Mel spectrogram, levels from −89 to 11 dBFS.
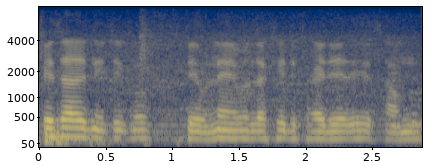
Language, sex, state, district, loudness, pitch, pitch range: Hindi, male, Madhya Pradesh, Katni, -19 LUFS, 120 Hz, 115-130 Hz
